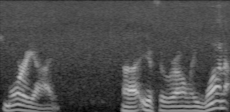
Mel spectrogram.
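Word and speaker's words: moorii: pronounced uh long e and the last one's pronounced long eyes so it's more eye if there were only one i it would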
